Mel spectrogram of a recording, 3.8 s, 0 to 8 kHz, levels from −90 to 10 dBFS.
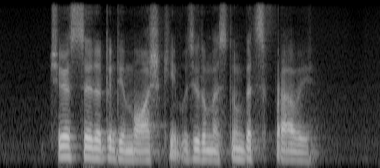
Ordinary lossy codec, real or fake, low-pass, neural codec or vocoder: Opus, 64 kbps; fake; 7.2 kHz; codec, 16 kHz, 0.5 kbps, FunCodec, trained on Chinese and English, 25 frames a second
